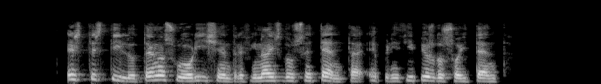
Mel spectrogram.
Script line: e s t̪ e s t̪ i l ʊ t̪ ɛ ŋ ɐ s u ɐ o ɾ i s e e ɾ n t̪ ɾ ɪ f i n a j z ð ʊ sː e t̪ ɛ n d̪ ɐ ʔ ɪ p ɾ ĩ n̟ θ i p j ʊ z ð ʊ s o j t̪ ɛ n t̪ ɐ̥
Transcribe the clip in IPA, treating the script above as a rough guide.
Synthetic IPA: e s t̪ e s t̪ i l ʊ t̪ ɛ ŋ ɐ s u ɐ o ɾ i ʃ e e n t̪ ɾ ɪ f i n a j z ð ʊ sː e t̪ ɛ n t̪ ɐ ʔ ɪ p ɾ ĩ n̟ θ i p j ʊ z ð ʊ s o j t̪ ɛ n t̪ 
